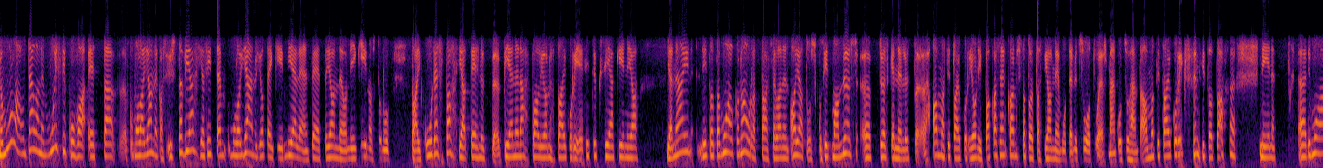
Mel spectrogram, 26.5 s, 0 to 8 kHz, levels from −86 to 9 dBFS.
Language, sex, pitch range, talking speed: Finnish, female, 165-225 Hz, 155 wpm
